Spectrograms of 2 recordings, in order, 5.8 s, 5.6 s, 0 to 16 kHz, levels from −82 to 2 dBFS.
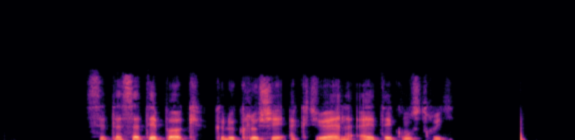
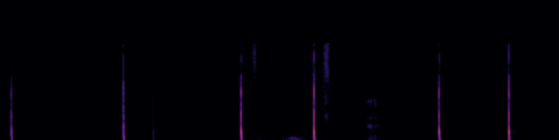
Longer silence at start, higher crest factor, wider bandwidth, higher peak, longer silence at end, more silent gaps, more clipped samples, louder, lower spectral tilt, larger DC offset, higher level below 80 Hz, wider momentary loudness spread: second, 0.9 s vs 3.25 s; second, 20 dB vs 36 dB; second, 7.8 kHz vs 11.5 kHz; first, -4 dBFS vs -16 dBFS; second, 0.5 s vs 2.3 s; neither; neither; first, -22 LUFS vs -46 LUFS; first, -5.5 dB/octave vs -2 dB/octave; neither; first, -48 dBFS vs under -90 dBFS; first, 17 LU vs 10 LU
